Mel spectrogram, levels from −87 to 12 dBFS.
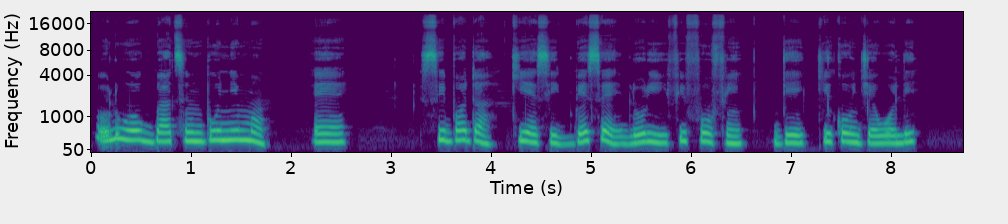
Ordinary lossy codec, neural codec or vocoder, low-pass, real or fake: none; none; none; real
